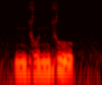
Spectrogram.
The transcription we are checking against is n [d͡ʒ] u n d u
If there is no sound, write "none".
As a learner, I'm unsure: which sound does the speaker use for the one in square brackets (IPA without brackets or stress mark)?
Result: d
